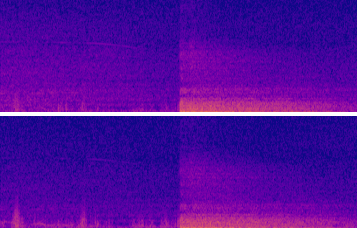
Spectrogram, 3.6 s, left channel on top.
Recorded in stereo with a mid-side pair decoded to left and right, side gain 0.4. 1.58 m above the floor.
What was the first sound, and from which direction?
An explosion, 40° left.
